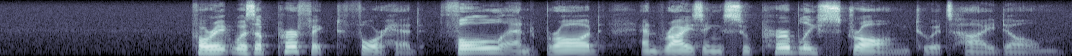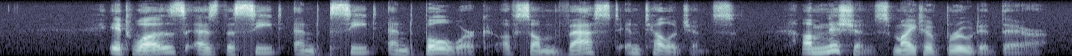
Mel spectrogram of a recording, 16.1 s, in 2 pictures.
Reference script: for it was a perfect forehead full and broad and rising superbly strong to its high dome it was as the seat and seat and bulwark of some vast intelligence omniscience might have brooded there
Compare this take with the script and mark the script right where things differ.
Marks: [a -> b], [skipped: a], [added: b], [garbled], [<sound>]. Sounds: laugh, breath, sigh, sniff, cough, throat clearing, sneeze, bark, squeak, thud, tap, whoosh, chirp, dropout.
for it was a perfect forehead full and broad and rising superbly strong to its high dome it was as the seat and seat and bulwark of some vast intelligence omniscience might have brooded there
